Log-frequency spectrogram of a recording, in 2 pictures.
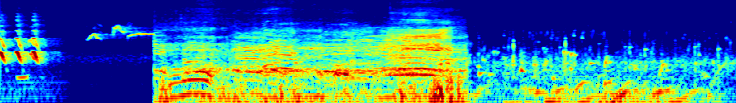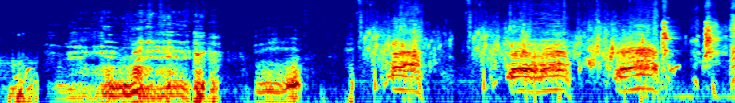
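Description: A few bird chirps fade out at the start. Then come deep animal growls and roars in repeated bursts, which in the later part go with white tigers.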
